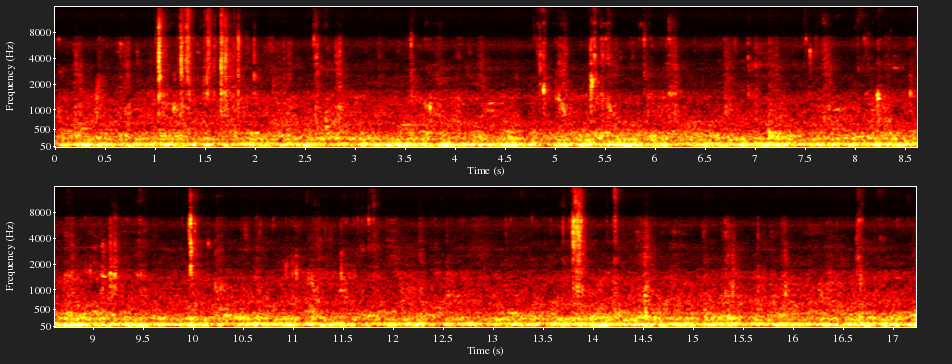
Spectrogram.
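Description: A person chewing and crunching food close to the microphone, with scattered sharp crunchy clicks, as of raw lettuce and vegetables being bitten. A steady low hum runs underneath.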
